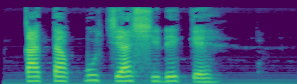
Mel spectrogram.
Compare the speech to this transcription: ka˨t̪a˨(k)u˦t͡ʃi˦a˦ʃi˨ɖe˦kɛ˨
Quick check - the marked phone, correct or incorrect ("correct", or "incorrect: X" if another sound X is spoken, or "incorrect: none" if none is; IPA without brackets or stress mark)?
incorrect: k͡p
